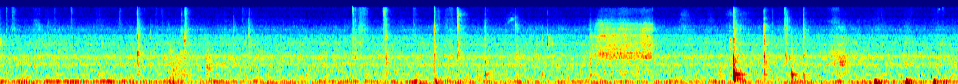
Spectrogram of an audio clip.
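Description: Faint rustle and light taps of hands and clothing from a person signing, over a low room hum. A short hiss comes about six seconds in, and a sharp tap of the hands about seven seconds in is the loudest sound.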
